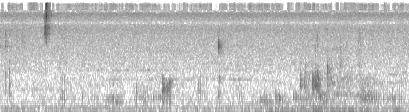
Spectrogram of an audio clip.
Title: salivation & stomach growling | best video ever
